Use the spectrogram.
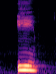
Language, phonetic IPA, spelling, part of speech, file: Ukrainian, [i], і, character / conjunction / particle / interjection, Uk-і.ogg
- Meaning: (character) The twelfth letter of the Ukrainian alphabet, called і (i) and written in the Cyrillic script; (conjunction) and, also, even; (particle) Augmentative particle, even, and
